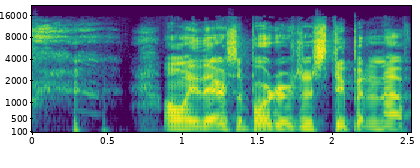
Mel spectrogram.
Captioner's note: laughs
